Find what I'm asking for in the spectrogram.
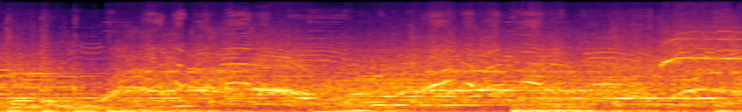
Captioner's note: cheering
